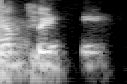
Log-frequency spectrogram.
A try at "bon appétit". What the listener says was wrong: अपेटी. टॉ sound नहीं है French में, टॉ साउंड है, बो अपेटी.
